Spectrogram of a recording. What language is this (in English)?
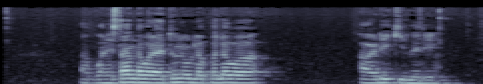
Pashto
